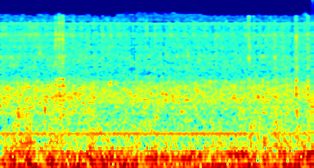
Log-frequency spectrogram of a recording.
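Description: Pontoon boat's outboard motor running steadily at low cruising speed, a constant low drone with some wind and water noise over it.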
